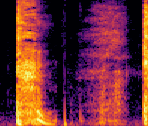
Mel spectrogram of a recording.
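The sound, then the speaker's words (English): A harsh cough bursts out loudly, blamed on damp weather and trees, followed by a brief click and a softer, breathy wheeze, then the start of another cough at the end. No talking. “Sorry about the cough.”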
